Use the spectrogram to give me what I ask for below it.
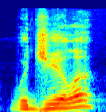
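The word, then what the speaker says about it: Weigela: the greenhouse and I took a look at wagila I pronounced that right wagila right yes yes Vino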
